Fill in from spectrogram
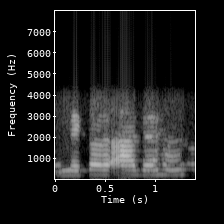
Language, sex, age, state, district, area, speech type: Maithili, female, 30-45, Bihar, Sitamarhi, rural, conversation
